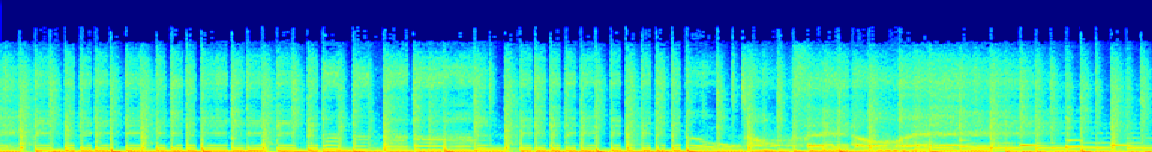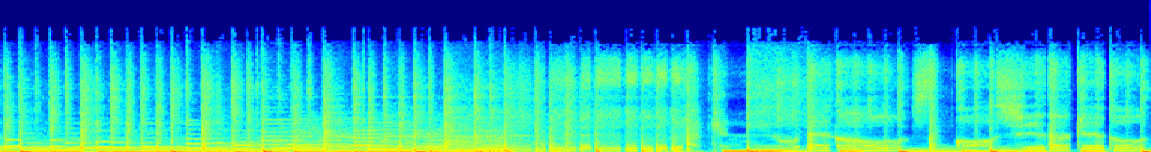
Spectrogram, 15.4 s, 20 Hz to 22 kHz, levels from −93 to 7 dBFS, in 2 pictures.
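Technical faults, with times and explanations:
No technical faults are audible.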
